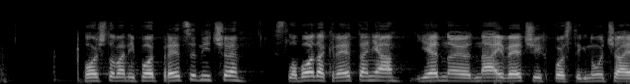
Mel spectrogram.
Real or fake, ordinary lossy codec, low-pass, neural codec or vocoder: real; none; none; none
